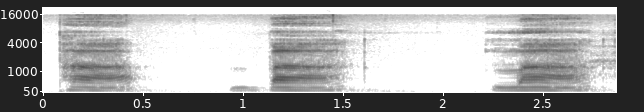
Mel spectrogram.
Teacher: बाइलेबियल्स क्या हैं, वो कहता है sounds produced when both lips join together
